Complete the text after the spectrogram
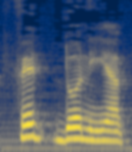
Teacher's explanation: फिद दुनिया को कोई गुन्ना नहीं करेंगे, क्लियर पढ़ेंगे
